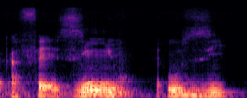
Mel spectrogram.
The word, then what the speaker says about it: cafezinho: sílaba tônica da palavra cafezinho cafezinho pode forçar a vontade cafezinho cafezinho força bastante e você vai ver que fica legal aqui então o z é a sílaba tônica dessa palavra Mas tudo bem E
